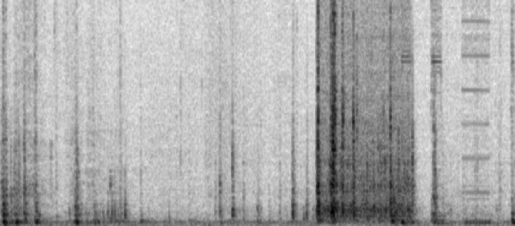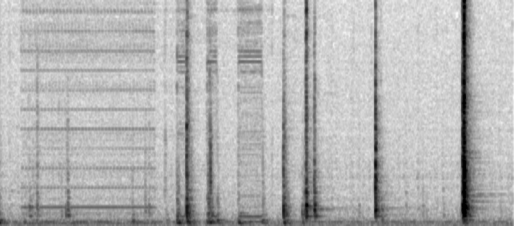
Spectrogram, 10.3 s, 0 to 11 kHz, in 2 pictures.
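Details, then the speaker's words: Epson printer with 0xEA error and screaming sound (unsolved; power surge suspected to have burned main board): startup whirs, short motor runs and crisp clicks as carriage moves left and right and lock latches; lock working normally. "And now you can hear the lock is working. And the printer can go all the way to the left. And now to the right."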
